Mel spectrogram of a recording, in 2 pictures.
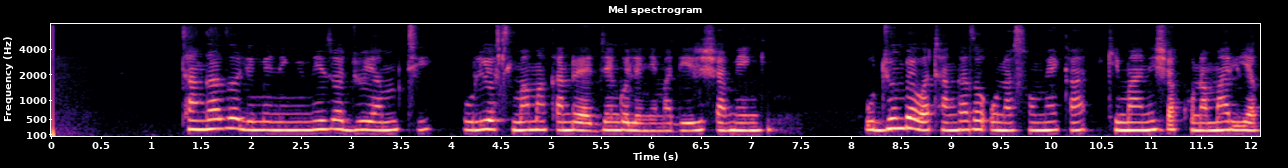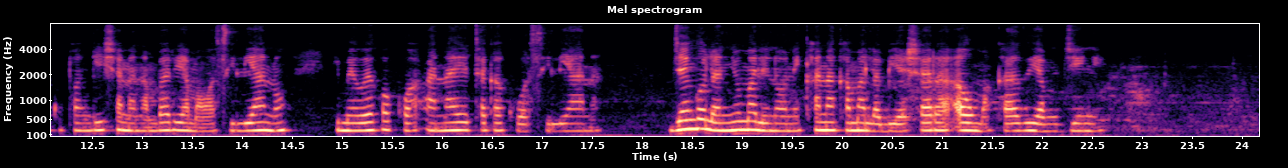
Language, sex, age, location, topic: Swahili, female, 18-24, Nairobi, finance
